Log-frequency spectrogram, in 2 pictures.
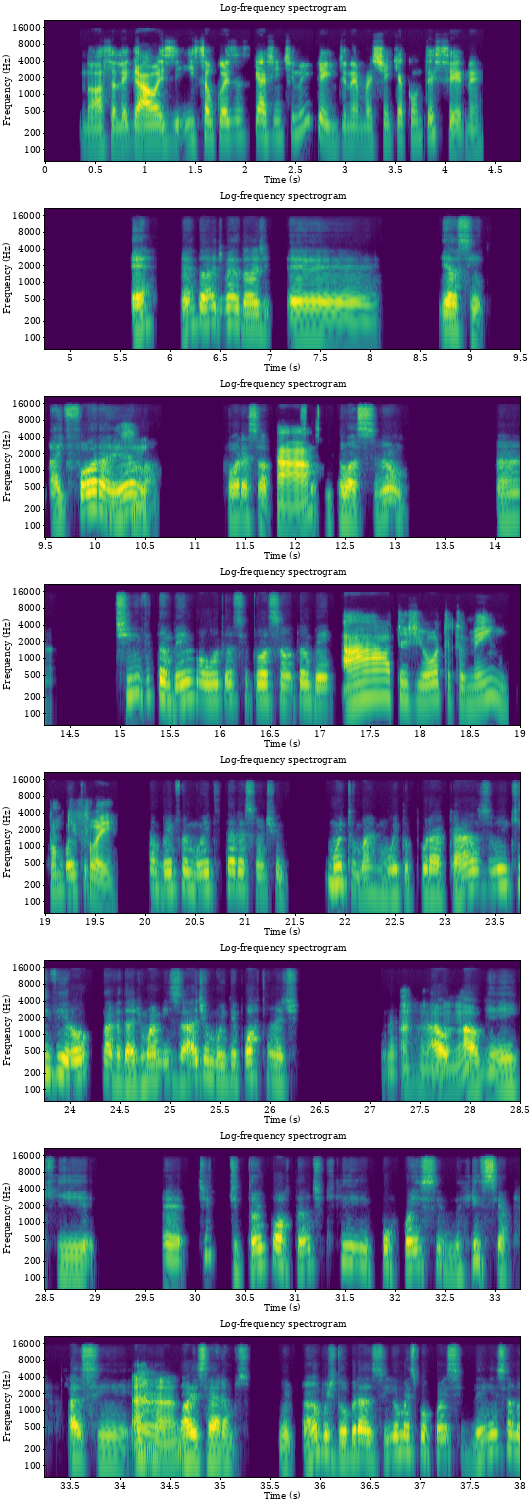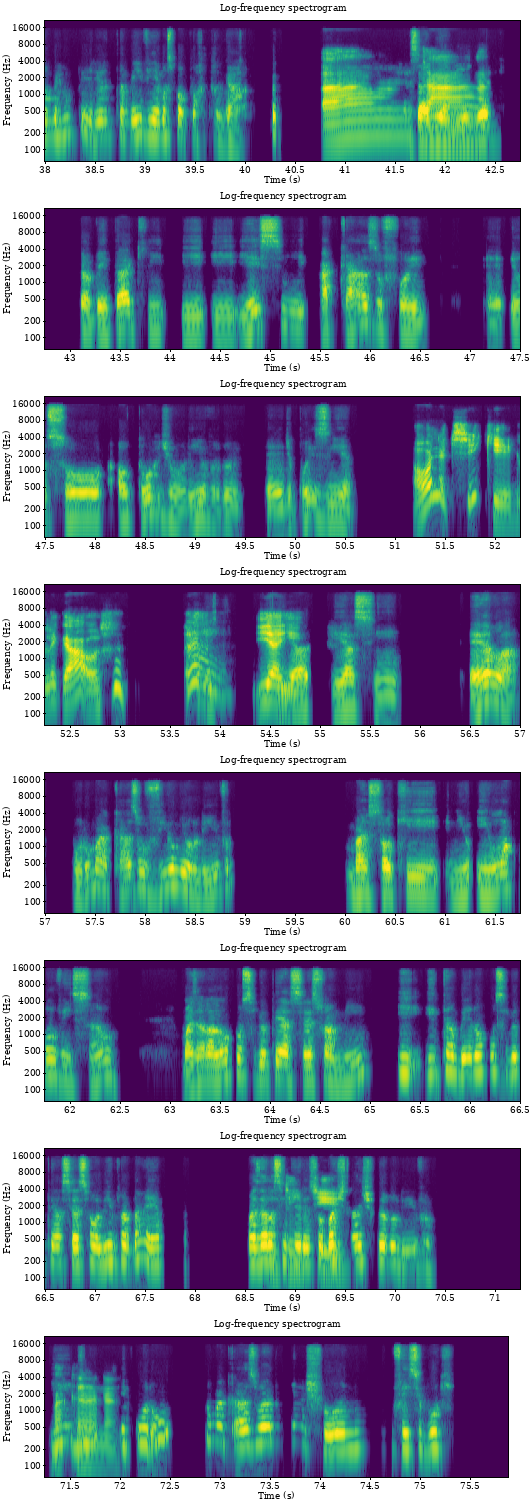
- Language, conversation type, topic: Portuguese, podcast, Você teve algum encontro por acaso que acabou se tornando algo importante?
- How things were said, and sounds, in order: laugh; other noise; tapping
